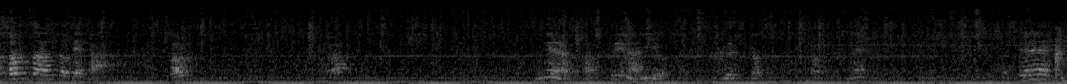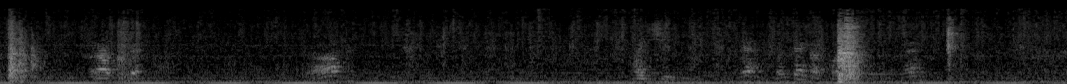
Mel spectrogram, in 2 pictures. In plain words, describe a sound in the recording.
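Men and women talk in a busy room.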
